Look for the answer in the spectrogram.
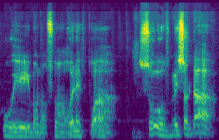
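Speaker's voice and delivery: slow, solemn dragon voice. Acted. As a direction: speak slowly like an ancient dragon. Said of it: "Tu reconnais la voix du dragon".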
